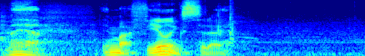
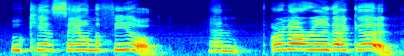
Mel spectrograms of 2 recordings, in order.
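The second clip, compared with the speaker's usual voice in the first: high, loud outraged disbelief; Jerry Seinfeld outraged voice; 10 semitones higher, 3 dB louder than usual. Real, not acted. Gamer ranting to chat about the Angels, high outraged voice. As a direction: pitch way up in mock outrage at the Angels. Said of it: "I got, like, a Jerry Seinfeld outraged voice right now".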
